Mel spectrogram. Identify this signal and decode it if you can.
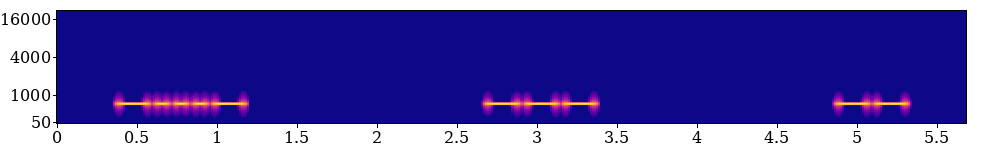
Morse code, heard as a keyed tone, about 20 wpm, spaced as for 5 wpm, 700 Hz. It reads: <BT>OM
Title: 224 Lesson 36e - BT - Three Characters 20wpm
